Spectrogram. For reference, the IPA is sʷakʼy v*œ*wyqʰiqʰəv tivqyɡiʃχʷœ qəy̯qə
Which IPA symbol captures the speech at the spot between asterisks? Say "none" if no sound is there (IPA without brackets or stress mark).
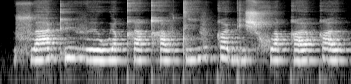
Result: ø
